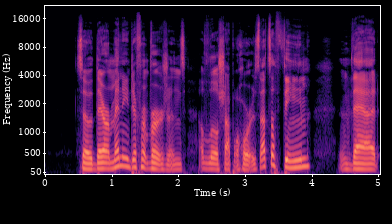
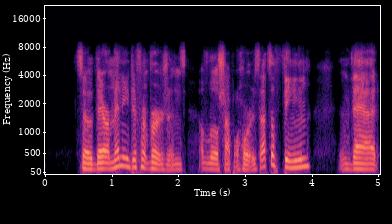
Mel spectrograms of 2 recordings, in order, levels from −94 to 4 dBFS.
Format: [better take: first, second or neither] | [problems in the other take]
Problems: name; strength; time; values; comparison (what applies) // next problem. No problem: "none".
first | garbled, watery; badly; nothing above 7 kHz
